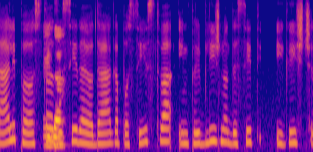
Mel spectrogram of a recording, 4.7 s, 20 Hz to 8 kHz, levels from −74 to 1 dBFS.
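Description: Nothing stood out on listening to this speech, which carries the usual sound of a call's microphone processing with no content above 8 kHz.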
